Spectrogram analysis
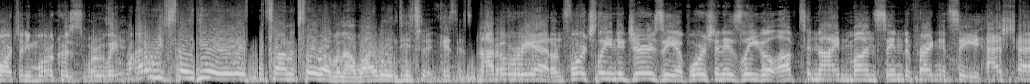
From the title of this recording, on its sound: Live From The March For Life in D.C.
